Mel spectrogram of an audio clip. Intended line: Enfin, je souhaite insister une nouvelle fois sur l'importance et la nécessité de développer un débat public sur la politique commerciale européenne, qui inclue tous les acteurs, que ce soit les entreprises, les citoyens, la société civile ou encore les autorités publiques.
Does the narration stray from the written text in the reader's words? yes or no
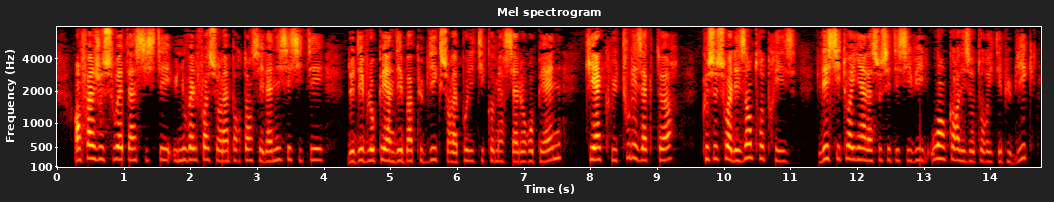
no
